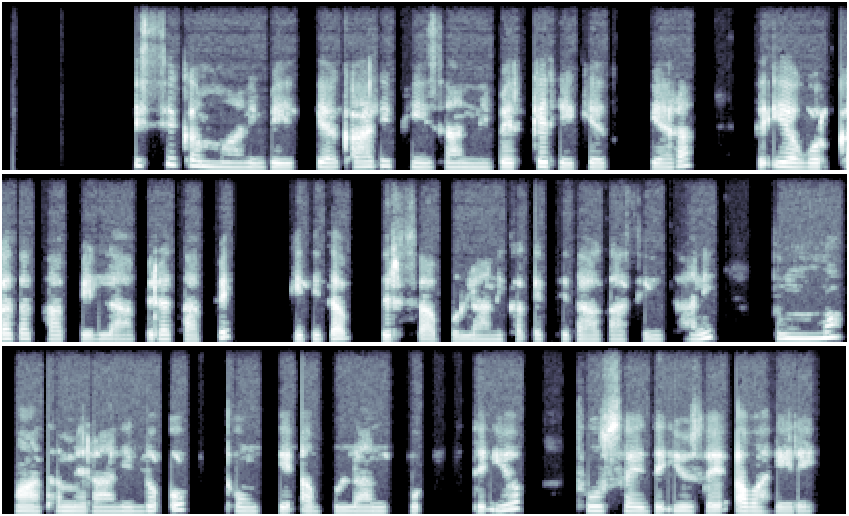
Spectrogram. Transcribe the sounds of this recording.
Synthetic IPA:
ʔɪsːɪɡʼɐmːaːnɪbe̞ːt̪ːɪjɐkʼaːlɪpʰiːzaːnːɛbɛɾɡɛd̪hɛɡɪjɐt̪ʼʊpːɪjaɾɐ | d̪̥ɛʔɪjɐwɔɾɡ̥ɐt̪ɐt̪aːpːɛlːaːb̥ɪɾɐt̪aːpːɛ | ɡ̥ɪd̪ɪd̪ɐbd̪̥ɪɾsa̰ːbɔlːaːnkɐkʼɛt̪ːɪd̪aːɡaːsɪnt̪ʰaːnɪ | d̪̥ʊmːɐmaːt̪ʰɐmɛɾaːnɪlɔʔɔ | t̪ʼoːmpeːʔɐbːʊlːaːnbɔʔɪ̥ | d̪̥ɛʔɪjɔ | t̪ʰʼuːsːɐjd̪ɛʔɪjusɐjɐbɐɦe̞ːɾeː

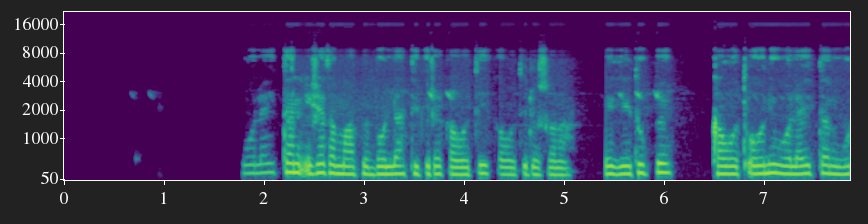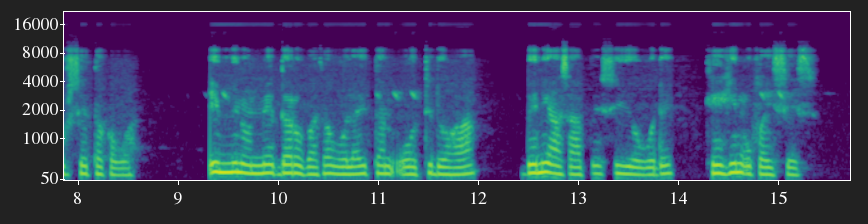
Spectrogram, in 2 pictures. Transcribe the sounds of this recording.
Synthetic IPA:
wɔlɐjt̪ːɐnɪ̰ʃɛt̪ɐmaːpːɛbɔlːɐt̪ɪkɪɾɛkɐwɔt̪ɪkɐwɔt̪ːɪd̪ɔsɔnɐ | hɛɡeːt̪ʊpːɛ | kɐwɔt̪ʼo̞ːnɪwɔlɐjt̪ːɐnwʊɾsɛt̪ːɐkɐwɐ | ʔɪmːɪnɔnːɛd̪ɐɾɔbɐt̪ɐwɔlɐjt̪ːɐno̞ːt̪ːɪd̪ɔhaː | bɛnɪɐsaːpːɛsɪjoːwɔd̪ɛ | kʰe̞ːɦɪnʊfɐjsːe̞ːs

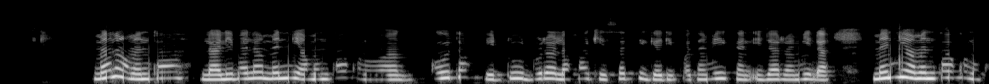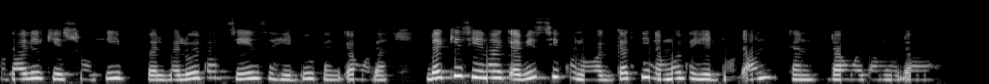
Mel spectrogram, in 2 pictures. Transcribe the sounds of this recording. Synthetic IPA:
mɐnɐːmɐnt̪aːlaːlɪbɐlɐmɐnːɪɐmɐnt̪aːkʊnwaːɡːo̞ːt̪ɐhɛd̪ːuːd̪ʊɾɐlɐfaːke̞ːsːɐt̪ːɪɡɐd̪ikʼɔt̪ɐmeːkɐnɪ̰d͡ʒaːrːɐmeːᶑɐmɐnːɪɐmɐnt̪aːkʊnkʊt̪aːleːke̞ːsːuːfib̥ɐlbɐlo̞ːt̪ɐseːnsɐɦɛd̪ːuːkɐŋkʼɐbʊᶑɐ | bɐkːɪseːnaːkʼɐbɪsːɪkʊnwɐɡːɐt̪ːɪnɐmo̞ːt̪ɐɦɛd̪ːuːᶑaːŋkɐnd̪aːwːɐt̪ɐmuːᶑɐ

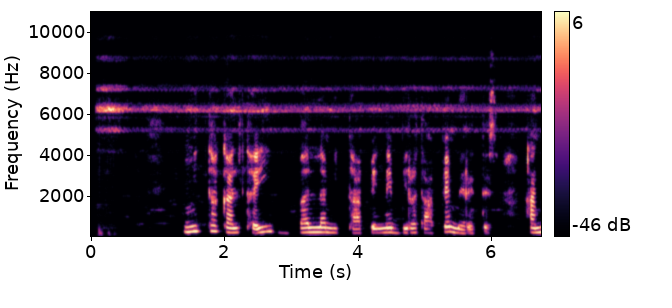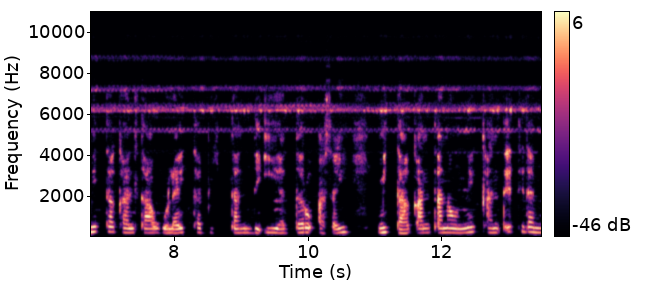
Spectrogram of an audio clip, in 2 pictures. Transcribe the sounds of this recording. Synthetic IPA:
mɪt̪ːɐkɐlt̪ʰɐjbɐlːɐmɪt̪ːaːpːɛnːɛbɪɾɐt̪aːpːɛmɛɾɛt̪ːes | hɐmɪt̪ːɐkɐlt̪aːwɔlɐjt̪ʰːɐbiːt̪ːɐnd̪ɛʔɪjɐd̪ːɐɾɔɐsɐj | mɪt̪ːaːkʼɐnt̪ʼːɐnɐwnːɛkʼɐnt̪ʼːɛt̪ːɪd̪ɐ

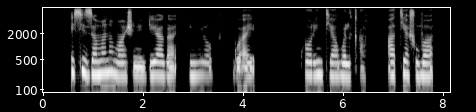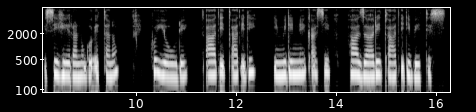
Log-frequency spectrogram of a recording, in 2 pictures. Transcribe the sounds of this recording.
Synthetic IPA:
ʔɪsːɪzɐmɐnɐmaːʃɪnd̪ɪjaːɡɐ̰ | ɪmːɪjɔ | ɡɔ̰ʔɐ̰j | kʰɔɾɪnt̪ʰːɪjawɔlkʼːa | aːt̪ːɪjɐʃʊbaː | ʔɪsːɪɦe̞ːɾɐnɡɔ̰ʔɛ̰t̪ʰːɐnɐw | kʰɔjːɔwʊd̪ɛ | t̪ʼaːt̪ʼɪt̪ʼaːt̪ʼɪ̰d̪ɪ | ɪmːɪd̪ɪnːɛkʼɐsːɪ | haːzaːɾɪt̪ʼaːt̪ʼɪd̪ɪbe̞ːt̪ʰːeːs

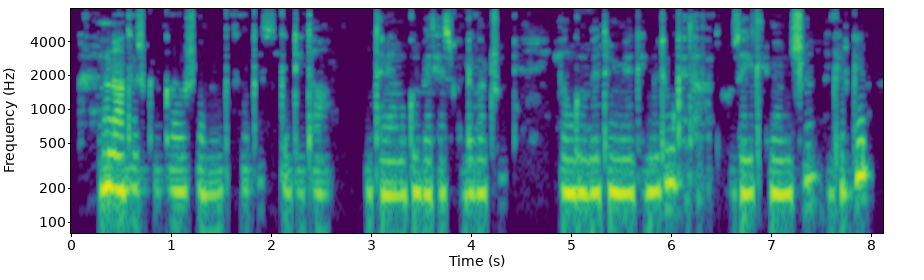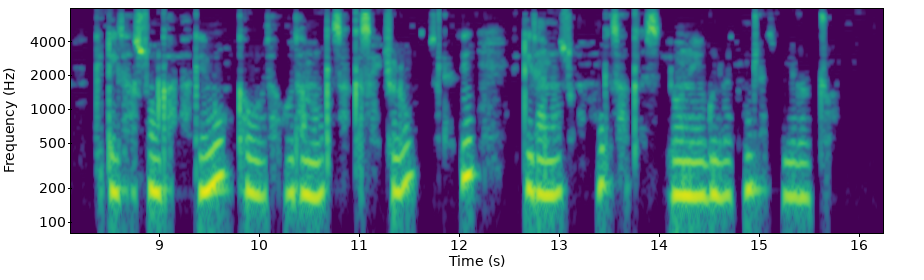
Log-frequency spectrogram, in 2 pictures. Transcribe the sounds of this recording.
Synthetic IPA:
kʰɨnːat̪ʰəʃkʰʼəkʼajo̞t͡ʃːləməŋkʼə̥sakʼːəsɡ̥ɨd̪ːe̞t̪ʰa | mɨt̪ʰənjamuɡulbət̪jasfəlːɨɡat͡ʃːɛwal | jaŋɡulbət̪ʰjɛmːijaɡəɲːut̪ʰɨmkʰət̪ʰəfət̪ʼɾuzəjt̪ʰlɨɛmːɨt͡ʃɪlanəɡəɾɡɨn | ɡ̥ɨd̪ːe̞t̪ʰasunkʰalaɡəɲːukʰəbo̞t̪ʰabo̞t̪ʰaməŋkʼə̥sḁkʼːə̥sajt͡ʃɪlusɨləzːih | ɡ̥ɨd̪̥ːe̞t̪ʰanːəsʼuləməŋkʼə̥sḁkʼːə̥sjɛho̞nəjɛɡulβət̪mt͡ʃːjasfəlːɨɡat͡ʃːɛwal

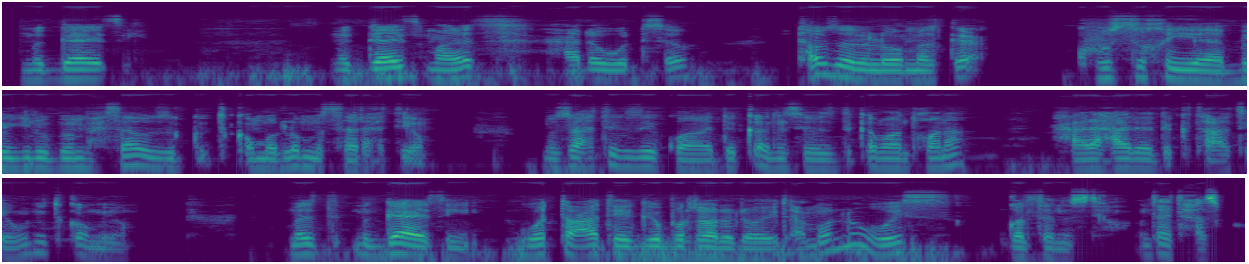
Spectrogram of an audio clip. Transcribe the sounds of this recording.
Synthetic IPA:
mɨɡajɛt͡sʼi | mɨɡajɛt͡sʼimalɐt̪ħad̪ɐwɔd̪isɐβkʰaβzɐlɐlːɐwomɐlkʰɨʕ | kʰɨwʊsɨxɨjɛbɐjilubɨmɨħsawzɨt̪ʼɨ̥kʼːɐmɐlːo̞mːɐsɐɾaħt̪ʰijːo̰mː | ɐsɾaħt̪ʰiɡɨzekʷad̪ɨkʼːɐnɨst̪ʰijozɨt̪ʼɨkʼːɐmant̪ɨ̥xona | ħad̪ɐħad̪ɐd̪ɐkʼt̪ʰaʕt̪ʰewʊnjɨt̪ʼɨ̥kʼːɐmɨjːo̞m | mɐmɨɡajɛt͡sʼiwɔt̪ʰːaʕat̪ʰjɡɐbɨɾt̪ʰowɔɾɐd̪ɐwjɪt̪ʼʕmɐlːowojs | ɡolt̪ʰɐnɨst̪ʰijoʔɨnt̪ʰajt̪ʰɐ̥ħasbu̥

